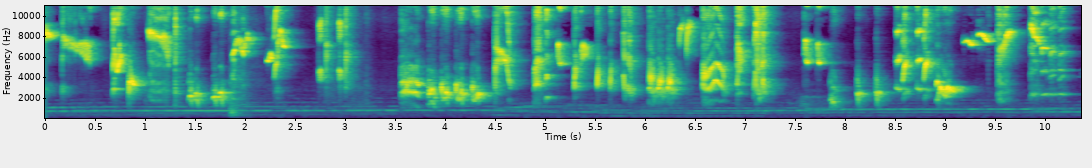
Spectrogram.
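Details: Speedy 'roll' singing by an orange-headed thrush, used to stimulate other birds to call. Long nonstop stream of sharp chirps, squeaks and thin whistles in quick bursts, over a faint steady background tone.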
